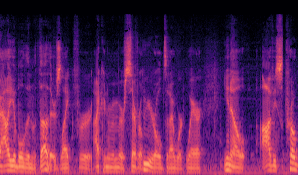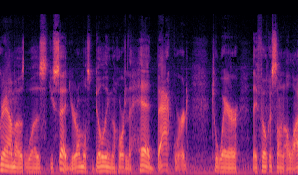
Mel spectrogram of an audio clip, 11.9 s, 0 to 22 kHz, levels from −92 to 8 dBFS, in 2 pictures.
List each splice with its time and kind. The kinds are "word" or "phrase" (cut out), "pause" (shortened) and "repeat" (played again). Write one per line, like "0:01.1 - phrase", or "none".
0:01.8 - word
0:02.9 - word
0:03.7 - word
0:05.6 - word
0:06.4 - word
0:06.9 - word
0:08.5 - word

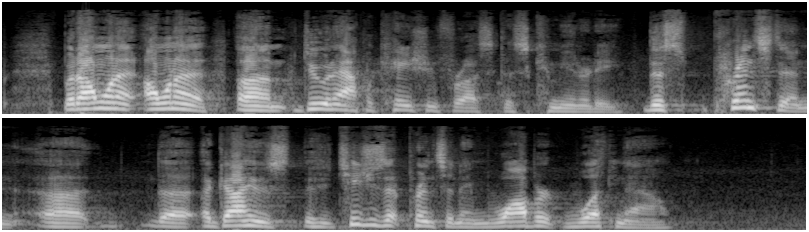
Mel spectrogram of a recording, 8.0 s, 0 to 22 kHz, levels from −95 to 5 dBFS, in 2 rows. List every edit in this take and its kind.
0:01.1 - pause
0:02.5 - phrase
0:03.2 - pause

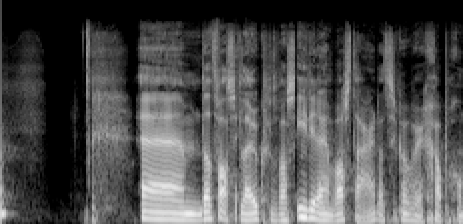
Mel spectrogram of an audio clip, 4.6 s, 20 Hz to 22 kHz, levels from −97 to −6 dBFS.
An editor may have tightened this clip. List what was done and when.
0:02.3 - word
0:02.9 - word

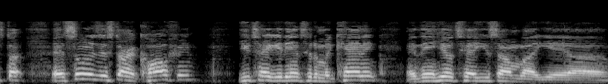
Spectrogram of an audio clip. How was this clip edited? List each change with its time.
none

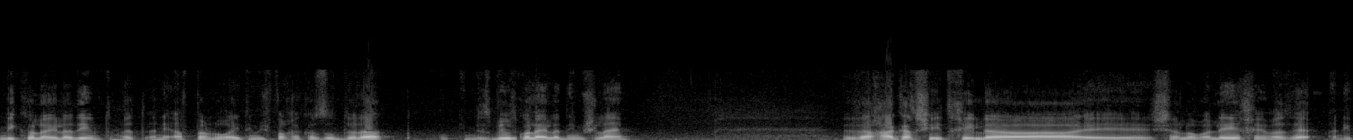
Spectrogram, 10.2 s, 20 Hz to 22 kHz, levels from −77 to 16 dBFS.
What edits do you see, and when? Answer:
0:03.9 - word

